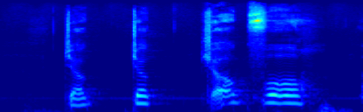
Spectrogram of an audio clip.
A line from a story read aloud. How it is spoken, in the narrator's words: a croaky voice said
